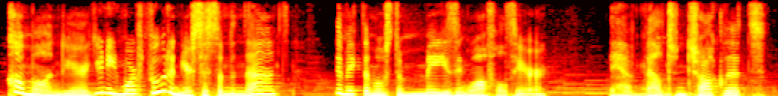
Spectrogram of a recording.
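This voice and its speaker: Mellow, teasing snow maiden played by a woman. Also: on the high side, heavily acted. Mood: sweet, pleading. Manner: coy, teasing, coaxing, addressing the listener with pet names. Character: playful, teasing, possessive snow maiden spirit posing as a young woman. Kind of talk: ASMR roleplay, scripted, intimate one-sided dialogue.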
